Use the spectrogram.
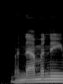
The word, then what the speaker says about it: Menominee: So you guys told me how to pronounce this earlier. Menominee, we're just going to say that.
